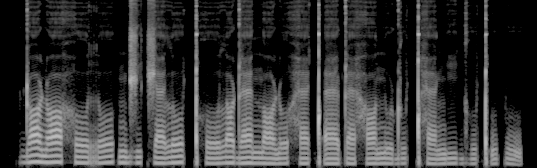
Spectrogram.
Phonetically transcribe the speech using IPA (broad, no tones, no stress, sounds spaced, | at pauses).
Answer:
ɖ ɒ ɳ ɒ h o r o | n d͡ʒ i t͡ʃ æ l o ǃʰ o l ɒ ɖ æ n̪ ɒ ɳ o h æ ǃʼ æ ʈ æ h ɒ n u ɖ u ǃʰ æ ŋ i ɡʱ u ǃʼ u p u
